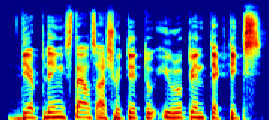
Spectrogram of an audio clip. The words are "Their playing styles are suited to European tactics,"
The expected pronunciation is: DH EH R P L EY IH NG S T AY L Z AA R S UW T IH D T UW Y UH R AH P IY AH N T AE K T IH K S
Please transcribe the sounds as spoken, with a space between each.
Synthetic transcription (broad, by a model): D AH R P L EY IH NG S T AY L S AA R SH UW T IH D T UW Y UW R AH P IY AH N T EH K T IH K S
